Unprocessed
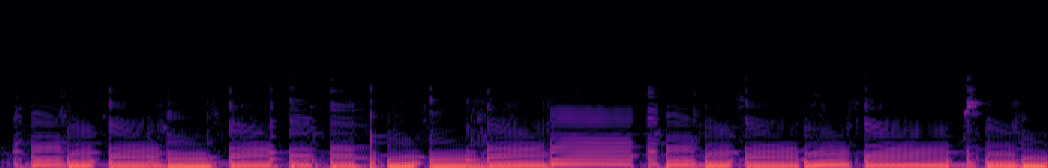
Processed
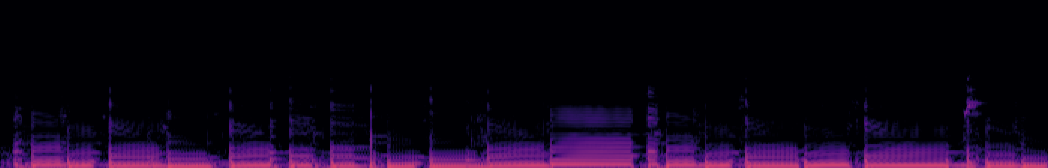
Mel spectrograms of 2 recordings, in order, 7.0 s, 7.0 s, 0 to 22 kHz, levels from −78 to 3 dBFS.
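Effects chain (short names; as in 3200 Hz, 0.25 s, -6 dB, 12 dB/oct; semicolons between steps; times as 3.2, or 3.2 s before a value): compressor, threshold -31 dBFS, peak gain reduction 9.5 dB; gain -2.5 dB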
